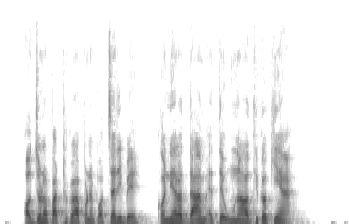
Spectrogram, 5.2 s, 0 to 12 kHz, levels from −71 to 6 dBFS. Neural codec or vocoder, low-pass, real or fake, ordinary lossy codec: none; 10.8 kHz; real; Opus, 64 kbps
